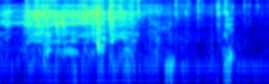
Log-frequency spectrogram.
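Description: Crinkling and rustling of a plastic package being handled, with small crackles, dying away near the end.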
